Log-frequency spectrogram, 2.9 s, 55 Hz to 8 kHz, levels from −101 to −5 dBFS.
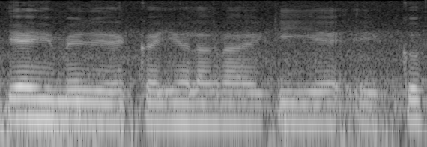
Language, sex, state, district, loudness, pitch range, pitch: Hindi, male, Uttar Pradesh, Jalaun, -33 LUFS, 120-130 Hz, 120 Hz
